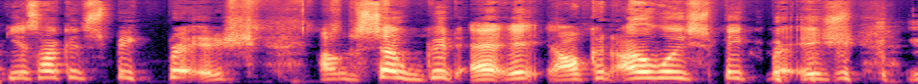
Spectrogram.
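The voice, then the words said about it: Put-on British accent. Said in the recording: “She thinks that she can do the British accent”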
